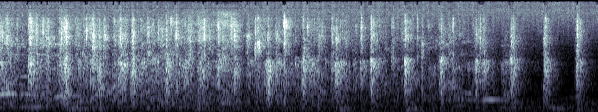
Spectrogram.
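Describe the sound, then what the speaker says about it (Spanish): Church congregation applauding during a service, a fairly quiet patter of clapping that thins into a few scattered, distinct claps toward the end, with some voices underneath. "¿cuánto para darle un aplauso al Señor?"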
